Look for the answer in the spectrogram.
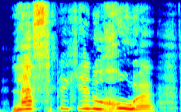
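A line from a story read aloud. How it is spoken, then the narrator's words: Tearful scream. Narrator (German): schrie ich ihn mit Tränen überströmtem Gesicht an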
